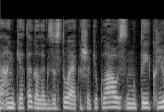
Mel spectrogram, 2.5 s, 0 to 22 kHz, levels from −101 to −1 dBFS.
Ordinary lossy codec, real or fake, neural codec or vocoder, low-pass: AAC, 48 kbps; real; none; 10.8 kHz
